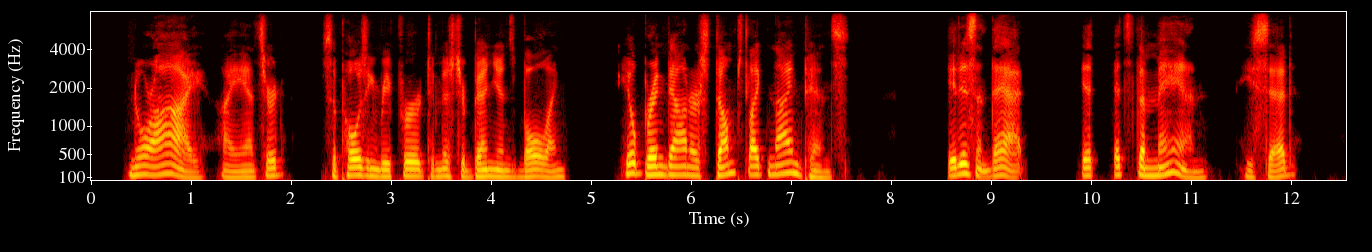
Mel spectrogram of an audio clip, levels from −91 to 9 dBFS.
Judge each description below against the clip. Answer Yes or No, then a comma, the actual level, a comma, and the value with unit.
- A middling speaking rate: No, slow, 130 wpm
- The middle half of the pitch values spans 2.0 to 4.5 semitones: No, average, 4.9 semitones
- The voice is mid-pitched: No, low, 130 Hz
